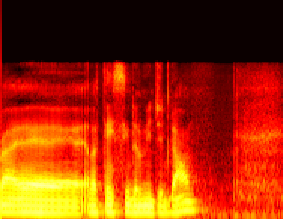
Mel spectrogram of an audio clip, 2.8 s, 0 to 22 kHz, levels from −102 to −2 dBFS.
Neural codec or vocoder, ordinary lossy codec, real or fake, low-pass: codec, 16 kHz, 2 kbps, X-Codec, HuBERT features, trained on balanced general audio; none; fake; none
